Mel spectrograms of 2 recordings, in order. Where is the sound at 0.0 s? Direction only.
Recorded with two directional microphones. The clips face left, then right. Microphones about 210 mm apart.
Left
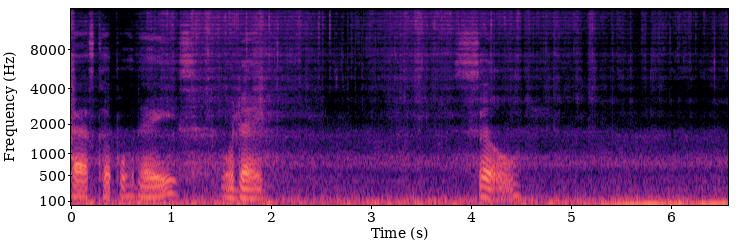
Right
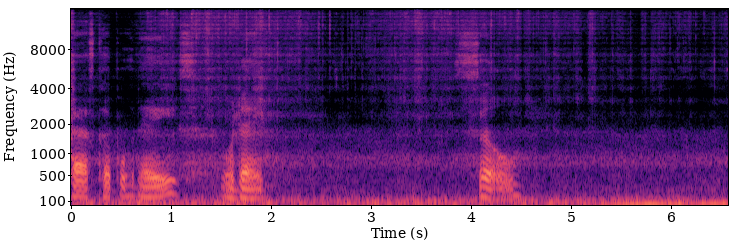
5° left (ahead or behind).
